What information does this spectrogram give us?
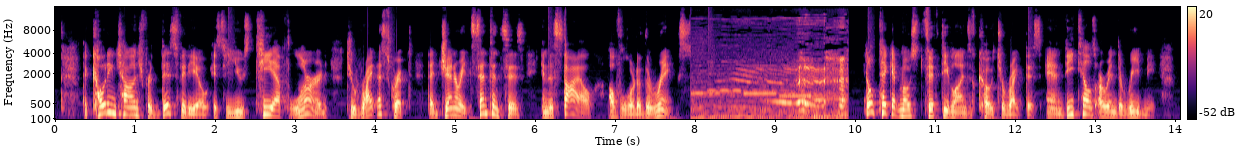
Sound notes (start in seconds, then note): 9.1 gandalf laughs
